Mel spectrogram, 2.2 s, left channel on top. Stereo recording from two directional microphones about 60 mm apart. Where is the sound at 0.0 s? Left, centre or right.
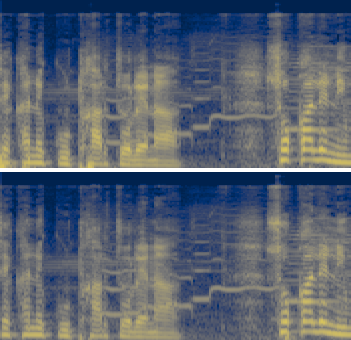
Left.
